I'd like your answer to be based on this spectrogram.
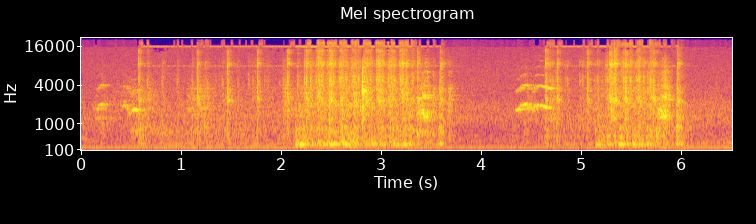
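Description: A sewing machine stitches through a varsity bomber jacket seam, running in two bursts with short back-tack reversals, a steady motor hum beneath the rapid, close needle clatter.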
